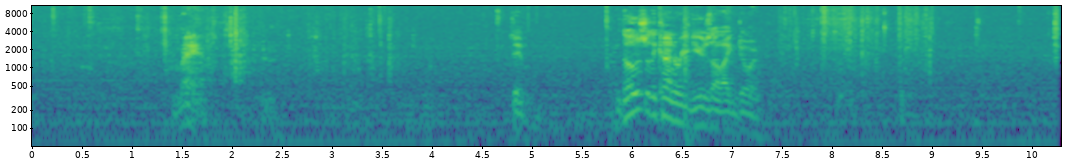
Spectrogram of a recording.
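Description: A cardboard box rustles as a man pulls food from it.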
